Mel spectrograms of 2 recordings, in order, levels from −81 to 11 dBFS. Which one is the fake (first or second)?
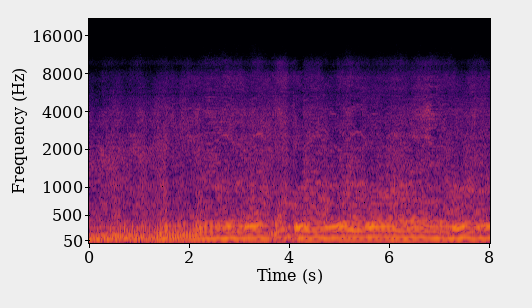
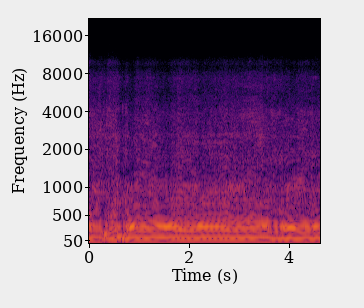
first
